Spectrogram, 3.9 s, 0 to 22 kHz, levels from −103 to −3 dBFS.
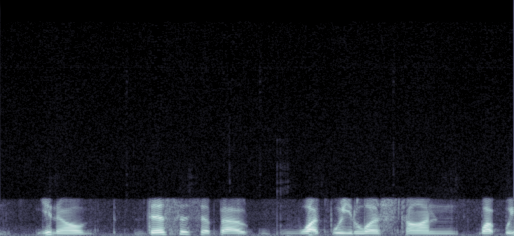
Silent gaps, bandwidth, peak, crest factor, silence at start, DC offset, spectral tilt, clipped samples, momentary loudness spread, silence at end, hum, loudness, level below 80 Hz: none; 3.7 kHz; 0 dBFS; 22 dB; 0.3 s; under 0.1%; -8 dB/octave; under 0.1%; 12 LU; 0 s; none; -22 LUFS; -64 dBFS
